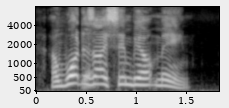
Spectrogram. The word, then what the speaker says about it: iSymbiote: do we say the title how do we pronounce is it i symbiote yes i symbiote and what does i symbiote mean it's basically um intelligent symbian so um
